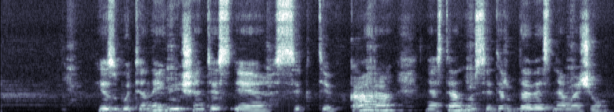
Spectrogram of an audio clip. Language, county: Lithuanian, Vilnius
